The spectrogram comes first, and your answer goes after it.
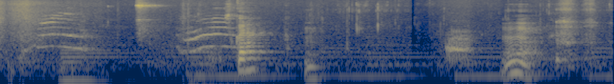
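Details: Indoor kittens that follow their owner to the kitchen, crying for food and answering when spoken to, one a gold British Shorthair; several short arching meows between a woman's soft Korean speech, with light kitchen clatter.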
